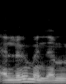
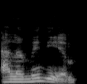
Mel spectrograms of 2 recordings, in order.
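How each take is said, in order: First: The word is said the American way, four syllables. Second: The word is said the non-American way, five syllables. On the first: The speaker calls it wrong. "Instead of saying aluminum" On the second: The speaker calls it right. "maybe you say aluminium"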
